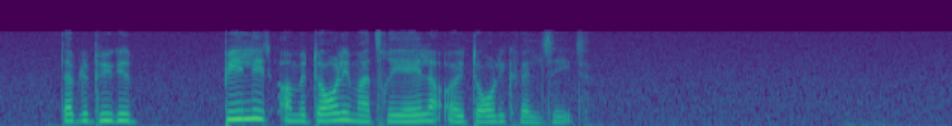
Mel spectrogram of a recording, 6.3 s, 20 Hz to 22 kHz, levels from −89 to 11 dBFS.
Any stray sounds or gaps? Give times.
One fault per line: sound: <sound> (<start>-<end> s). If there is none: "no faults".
no faults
